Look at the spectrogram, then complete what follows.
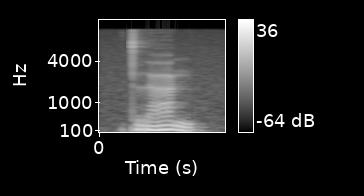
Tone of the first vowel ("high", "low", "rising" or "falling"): falling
